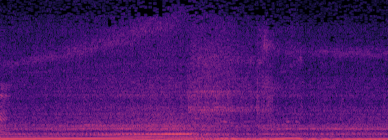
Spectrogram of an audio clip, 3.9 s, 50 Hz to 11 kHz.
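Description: A Renault 5 Maxi Turbo pulls away on a hill start: a loud, steady engine drone near the car, then the pitch dips and wavers as the clutch bites and the engine strains under load.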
